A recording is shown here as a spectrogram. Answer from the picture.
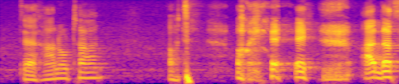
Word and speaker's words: Tejano: It's Tehano time. Oh, okay. That's not how I spell it, but hey, that's cool.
